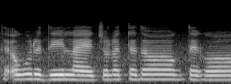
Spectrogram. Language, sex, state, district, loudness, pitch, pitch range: Chakma, female, Tripura, Dhalai, -13 LUFS, 225 Hz, 215-230 Hz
